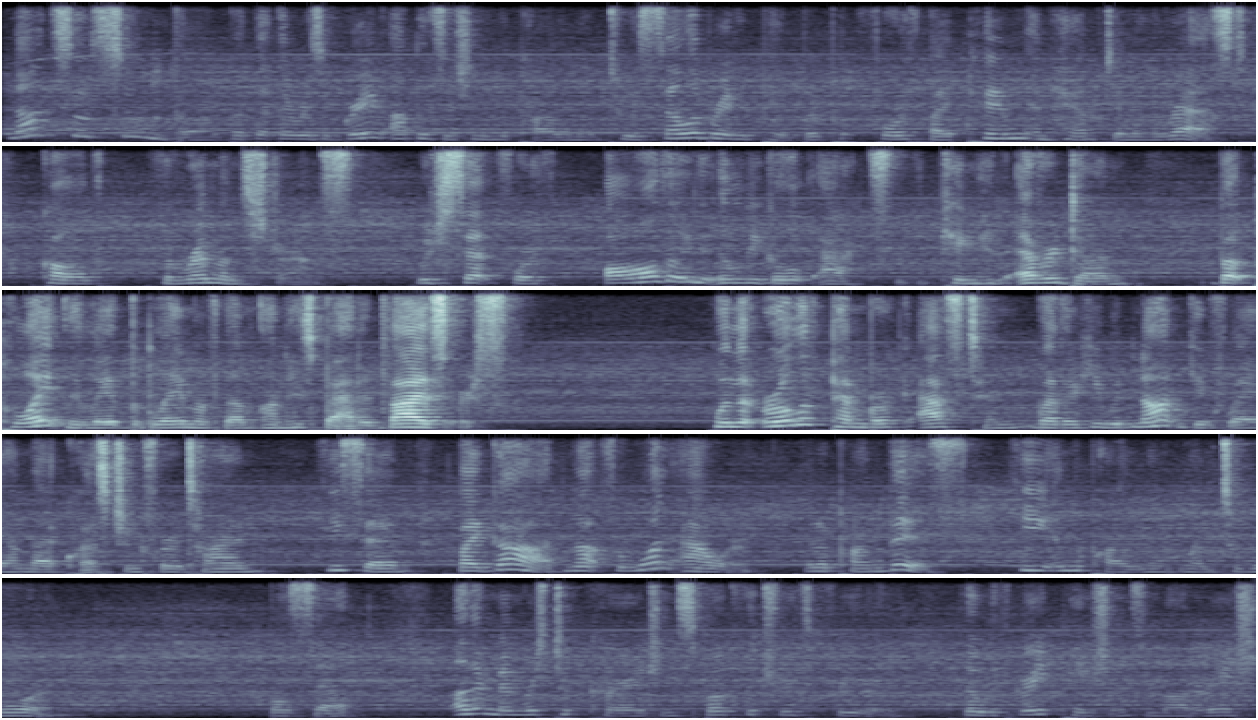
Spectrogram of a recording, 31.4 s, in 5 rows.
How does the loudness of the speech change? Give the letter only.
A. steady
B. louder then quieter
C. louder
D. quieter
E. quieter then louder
B.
